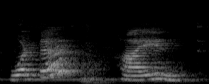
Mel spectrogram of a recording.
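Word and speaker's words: Eichhornia: वाटर हायन, वाटर हायन। ठीक है, सी silent रहता है, जैसे कि मैं प्रोनाउंस करती हूँ, तुम लोग देख लेना अपना प्रोनाउंसिएशन। ठीक है, तो टेरर ऑफ बंगाल, तो टेरर ऑफ बंगाल क्या है?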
